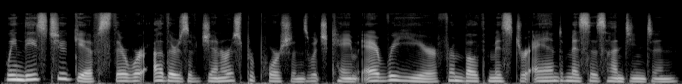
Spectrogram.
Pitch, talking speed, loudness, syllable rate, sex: 160 Hz, 175 wpm, -22 LUFS, 5.0 syllables/s, female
